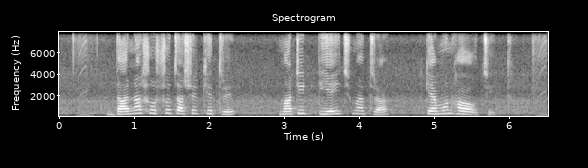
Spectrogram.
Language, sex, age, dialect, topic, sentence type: Bengali, female, 18-24, Standard Colloquial, agriculture, question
